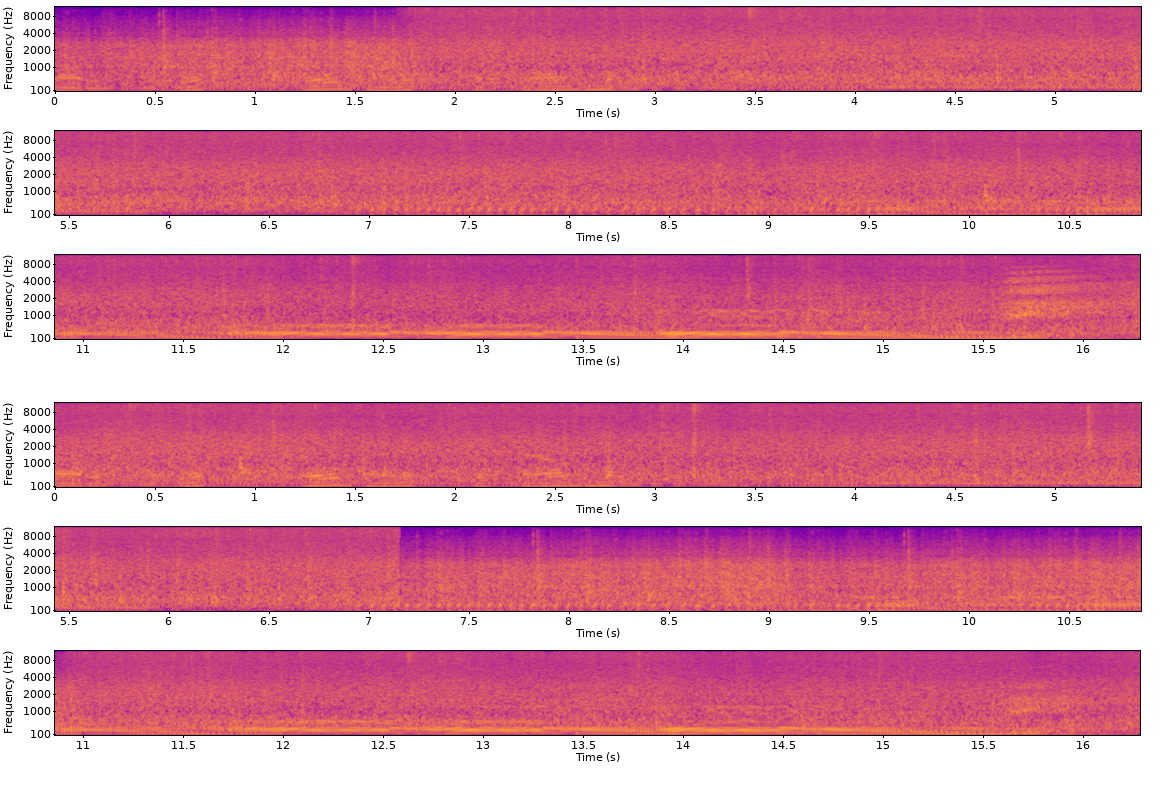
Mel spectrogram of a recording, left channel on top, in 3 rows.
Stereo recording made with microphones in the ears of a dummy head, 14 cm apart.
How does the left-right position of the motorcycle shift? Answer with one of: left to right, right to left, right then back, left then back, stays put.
right to left.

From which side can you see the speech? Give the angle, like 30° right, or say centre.
50° right.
